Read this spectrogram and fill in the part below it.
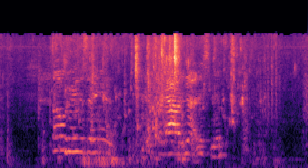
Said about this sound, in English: Right, so these little bits of soap now give you a wash, although I think you might have time you've been in the water and splashing around.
